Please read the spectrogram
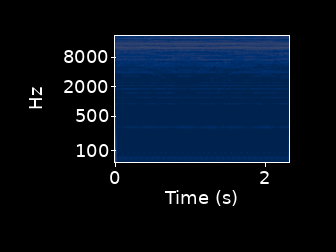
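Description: Near silence, with only a very faint steady tone.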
